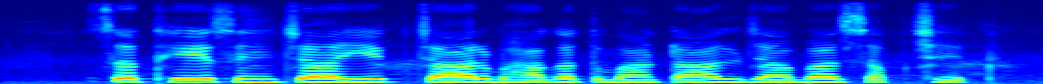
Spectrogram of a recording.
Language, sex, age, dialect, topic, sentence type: Magahi, female, 18-24, Northeastern/Surjapuri, agriculture, statement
